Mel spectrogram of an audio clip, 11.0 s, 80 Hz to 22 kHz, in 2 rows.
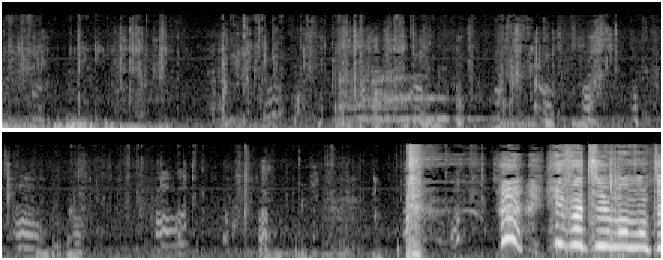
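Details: Black-and-tan Beauceron puppies, 28 days old, born in 2016: soft scattered rustling and faint squeaks, then shrill, wavering whines and yelps rise sharply near the end, with brief human murmurs in between.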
